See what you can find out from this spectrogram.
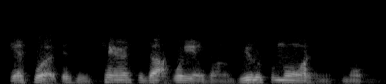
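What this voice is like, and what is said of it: Smooth, calm radio voice. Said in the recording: “that smooth radio voice ... calm me down”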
